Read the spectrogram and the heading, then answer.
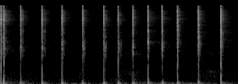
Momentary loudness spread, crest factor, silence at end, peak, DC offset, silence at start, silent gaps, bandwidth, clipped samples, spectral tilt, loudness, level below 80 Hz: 4 LU; 26 dB; 0.15 s; -4 dBFS; under 0.1%; 0 s; none; 17.5 kHz; under 0.1%; 1 dB/octave; -29 LUFS; -50 dBFS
